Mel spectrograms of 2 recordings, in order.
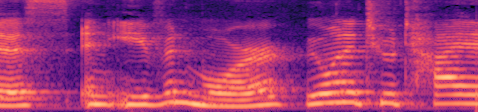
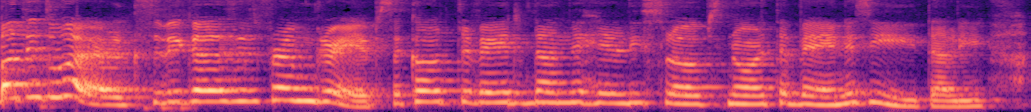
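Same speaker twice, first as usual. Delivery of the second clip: bad, fake, put-on Italian accent; 3 semitones higher than usual. Describing today's wine to the other speaker, in a fake italian accent. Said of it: "I know that's not your accent".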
